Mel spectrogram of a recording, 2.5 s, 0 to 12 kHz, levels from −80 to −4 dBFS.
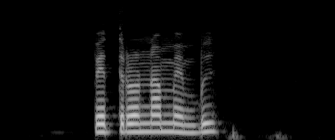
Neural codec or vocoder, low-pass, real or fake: none; 9.9 kHz; real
